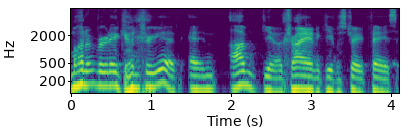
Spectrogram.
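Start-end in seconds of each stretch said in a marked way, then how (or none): 0.0-1.4 high-pitched yell, calling out. Retelling how she yelled at a gate from the car window: imitating someone yelling. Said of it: "She's yelling at the gate".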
